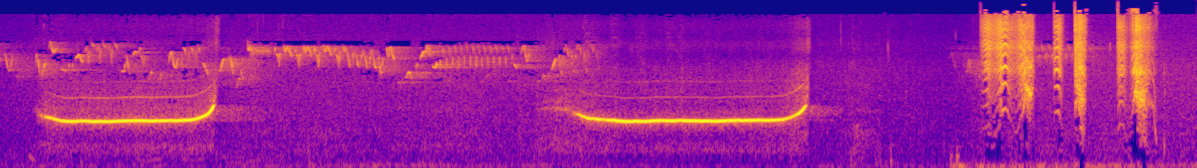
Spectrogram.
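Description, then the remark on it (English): A person softly imitates an owl's contact call twice, a gentle contact call made to reach endangered owls, each a steady, gentle whistled note with a slight rise at the end, followed by a few sharp rustling clicks. “So since we're kind of in their living room of their house, so to speak, the way that I'm going to try to contact them is by doing a gentle contact call, because out of respect, you know, the birds, if they are here, will be sleeping.”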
